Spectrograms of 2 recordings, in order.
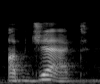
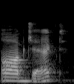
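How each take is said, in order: First: The stress is on the second syllable. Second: The stress is on the first syllable. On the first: It is a verb meaning to protest. "the second syllable becomes the primary stress syllable" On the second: It is a noun naming a thing. "I am using the primary stress on the first syllable"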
